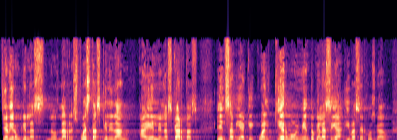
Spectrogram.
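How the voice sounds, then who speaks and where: A man's voice: high voice, animated, normal speed, in a large hall. A man preaching a sermon as pastor, in a chatty manner that keeps asking the congregation questions. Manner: conversational, asks the congregation questions. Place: church sanctuary.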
